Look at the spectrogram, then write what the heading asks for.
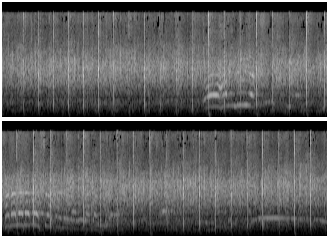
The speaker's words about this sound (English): Give the Lord Jesus a great big hand clap.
